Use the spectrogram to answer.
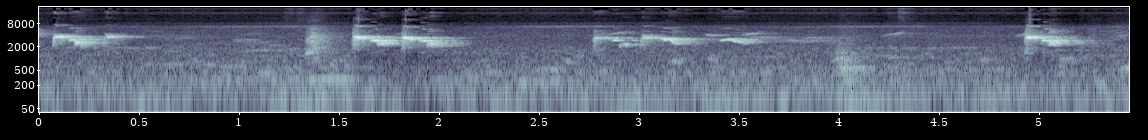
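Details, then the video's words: Sooty-headed bulbul giving its rengganis and cucak wilis song fill: short, sweet, falling whistled phrases repeated at irregular intervals, with brief gaps of quiet between them. "burung kutilang isian rengganis / cucak wilis"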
